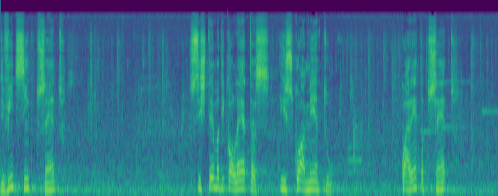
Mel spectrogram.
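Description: A young man speaks calmly into microphones, pausing between phrases.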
